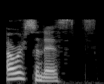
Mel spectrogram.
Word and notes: arsonists: British English

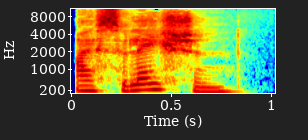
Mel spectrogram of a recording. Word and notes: isolation: British English

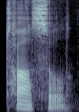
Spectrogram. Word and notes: tarsal: British English

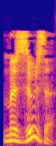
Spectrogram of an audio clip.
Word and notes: mezuzah: British English

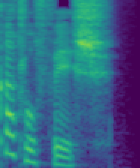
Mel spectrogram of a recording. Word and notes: cuttlefish: British English

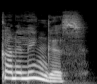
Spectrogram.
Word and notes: cunnilingus: British English

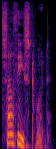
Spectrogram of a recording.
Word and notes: southeastward: British English

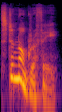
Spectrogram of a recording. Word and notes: stenography: British English

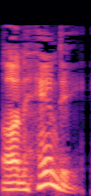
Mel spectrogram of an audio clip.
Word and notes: unhandy: British English

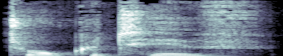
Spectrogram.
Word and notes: talkative: British English

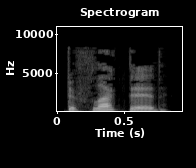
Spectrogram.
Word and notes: deflected: British English

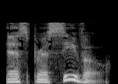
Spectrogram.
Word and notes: espressivo: British English

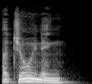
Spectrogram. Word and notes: adjoining: British English

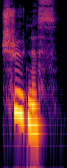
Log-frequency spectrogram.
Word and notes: shrewdness: British English

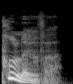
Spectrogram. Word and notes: pullover: British English

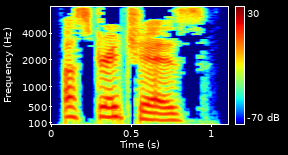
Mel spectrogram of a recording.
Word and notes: ostriches: British English

